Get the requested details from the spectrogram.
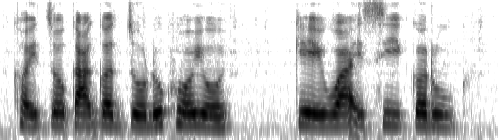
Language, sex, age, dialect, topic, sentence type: Marathi, male, 18-24, Southern Konkan, banking, question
